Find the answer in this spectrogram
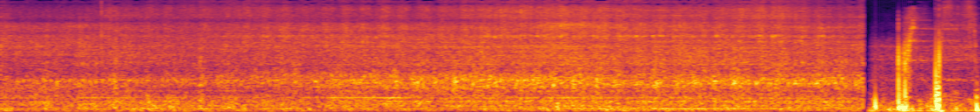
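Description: ScotRail electric multiple-unit train moving slowly through the platform, a steady low hum with a faint whine over it. About six and a half seconds in, a few loud thumps hit the microphone.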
